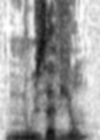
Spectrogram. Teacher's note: little liaison, final S not pronounced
